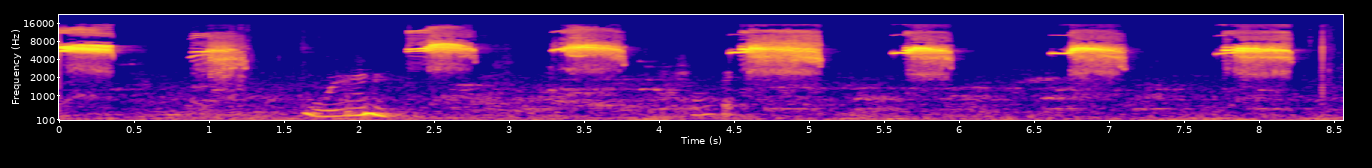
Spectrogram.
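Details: Hungry bird being hand-fed gives about nine harsh, hissing high begging calls, steadily repeated roughly every second, with a faint lower sweeping sound early on.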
